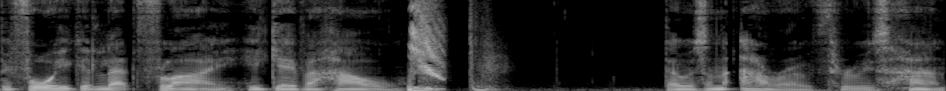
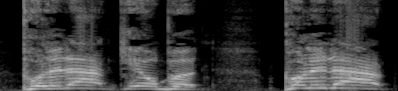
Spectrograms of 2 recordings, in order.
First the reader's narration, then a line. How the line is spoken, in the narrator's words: shouted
